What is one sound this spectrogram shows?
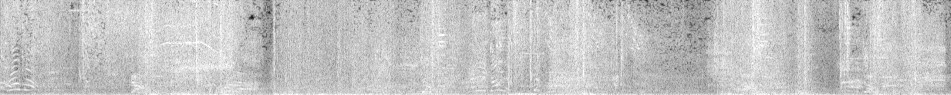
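An axe whooshes and strikes with heavy thuds.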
